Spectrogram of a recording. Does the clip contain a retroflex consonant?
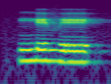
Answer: no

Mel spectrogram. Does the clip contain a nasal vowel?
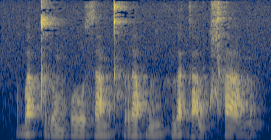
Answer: no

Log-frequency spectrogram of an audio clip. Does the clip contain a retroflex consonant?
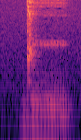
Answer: yes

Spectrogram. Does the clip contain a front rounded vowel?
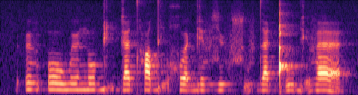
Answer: yes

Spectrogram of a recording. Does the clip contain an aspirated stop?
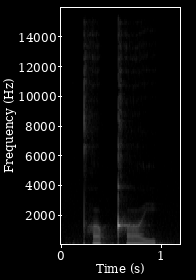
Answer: yes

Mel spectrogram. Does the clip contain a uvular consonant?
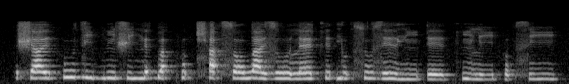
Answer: no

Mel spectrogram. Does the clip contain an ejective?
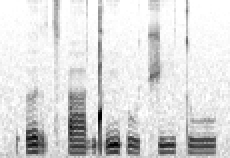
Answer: yes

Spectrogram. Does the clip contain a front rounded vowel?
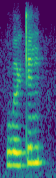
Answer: no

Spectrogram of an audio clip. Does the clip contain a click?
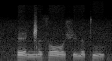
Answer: yes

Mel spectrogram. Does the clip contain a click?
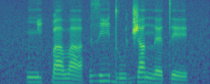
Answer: no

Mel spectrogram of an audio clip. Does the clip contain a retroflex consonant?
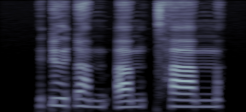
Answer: no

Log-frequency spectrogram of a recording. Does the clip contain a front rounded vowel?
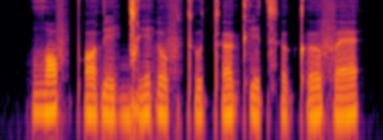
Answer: yes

